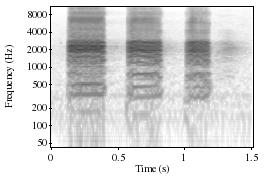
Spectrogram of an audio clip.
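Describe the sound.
A hand-held duck call, a small barrel with a mouthpiece and reed, blows three loud, raspy quacks in a steady, evenly spaced cadence, with no talking, the last one trailing off into a faint tail.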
